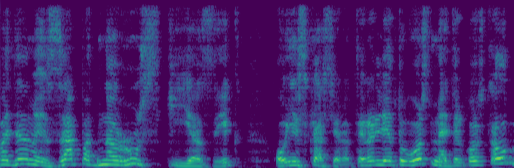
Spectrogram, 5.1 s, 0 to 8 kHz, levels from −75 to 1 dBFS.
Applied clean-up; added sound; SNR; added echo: none; none; none; reverberation time 0.2 s.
